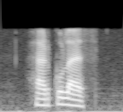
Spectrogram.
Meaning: Hercules
- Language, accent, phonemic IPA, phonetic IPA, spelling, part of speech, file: Armenian, Eastern Armenian, /heɾkuˈles/, [heɾkulés], Հերկուլես, proper noun, Hy-Հերկուլես.ogg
